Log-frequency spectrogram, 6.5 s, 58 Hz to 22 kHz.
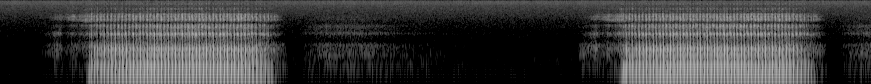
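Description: Loud, rough, rattling snores about every four seconds with quieter breaths between, rhythmic snoring at about 15 breaths a minute.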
